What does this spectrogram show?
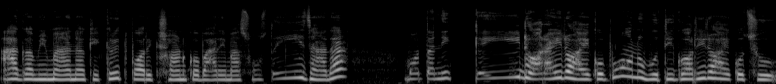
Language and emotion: Nepali, fearful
